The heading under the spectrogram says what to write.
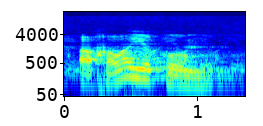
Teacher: Kaf ini makharijul hurufnya berada di pangkal lisan setelah qaf.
